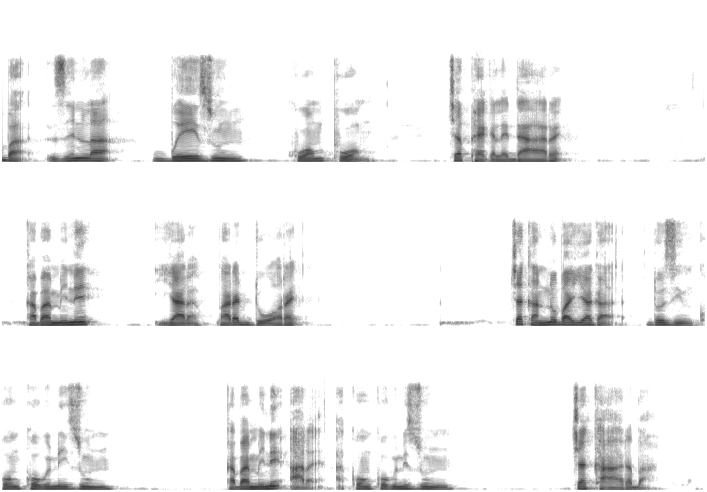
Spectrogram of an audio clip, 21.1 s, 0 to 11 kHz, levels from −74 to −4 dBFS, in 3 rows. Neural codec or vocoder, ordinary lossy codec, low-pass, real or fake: codec, 16 kHz, 4 kbps, X-Codec, HuBERT features, trained on LibriSpeech; AAC, 64 kbps; 7.2 kHz; fake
